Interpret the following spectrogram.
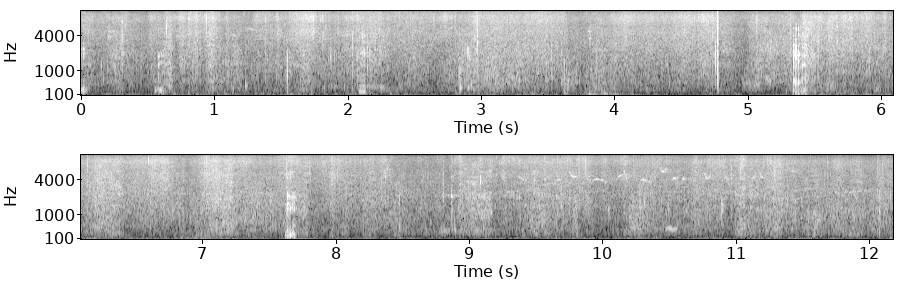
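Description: Red Wattle feeder pigs eating a whole watermelon: wet chewing and crunching of the rind with snuffling at the fruit, and a few sharper cracks, the clearest about five seconds in and again nearly eight seconds in.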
